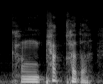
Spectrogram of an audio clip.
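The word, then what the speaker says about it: 강퍅하다: 마음이 이게 좀 발음이 강팍이야. 강팍하다.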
